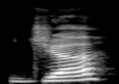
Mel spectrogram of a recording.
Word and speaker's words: Giacchino: He like has the pronunciation. It's Giacchino.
